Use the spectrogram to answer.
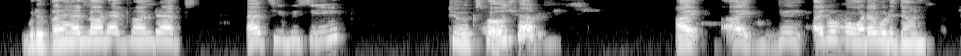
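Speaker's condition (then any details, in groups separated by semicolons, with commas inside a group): Cerebral palsy; non-progressive, will not improve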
